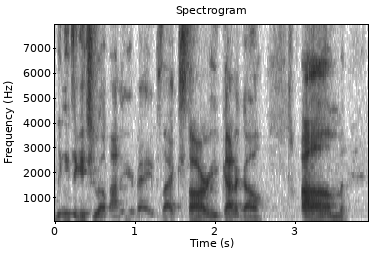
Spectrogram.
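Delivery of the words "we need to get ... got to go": plain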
